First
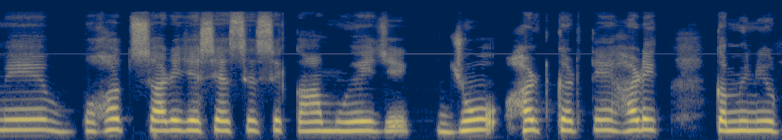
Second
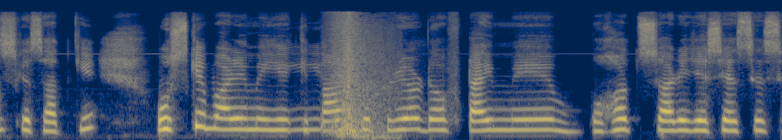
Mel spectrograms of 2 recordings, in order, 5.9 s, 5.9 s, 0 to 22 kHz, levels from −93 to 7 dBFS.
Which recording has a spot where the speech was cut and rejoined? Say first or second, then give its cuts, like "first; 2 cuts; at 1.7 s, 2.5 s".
second; 1 cut; at 2.8 s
